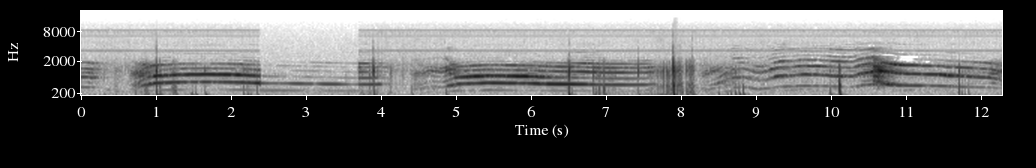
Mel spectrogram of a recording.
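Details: Indoor basenji howling for its owner, a domestic dog giving several long, wavering harmonic wails separated by short breaks, the last phrase rising higher and more strained, with sharp clicks and taps between calls.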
